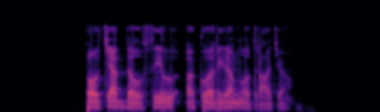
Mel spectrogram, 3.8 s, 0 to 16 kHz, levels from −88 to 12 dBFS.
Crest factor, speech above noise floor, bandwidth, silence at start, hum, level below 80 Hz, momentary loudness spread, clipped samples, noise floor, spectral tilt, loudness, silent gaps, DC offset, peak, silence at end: 24 dB; over 52 dB; 7.6 kHz; 0.85 s; none; -64 dBFS; 13 LU; under 0.1%; under -90 dBFS; -3.5 dB/octave; -38 LUFS; none; under 0.1%; -16 dBFS; 0.9 s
